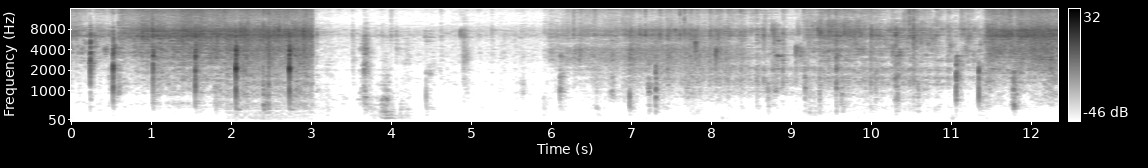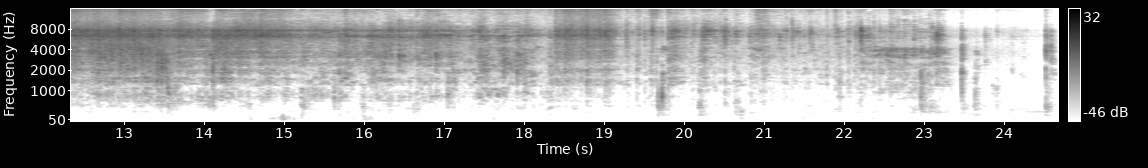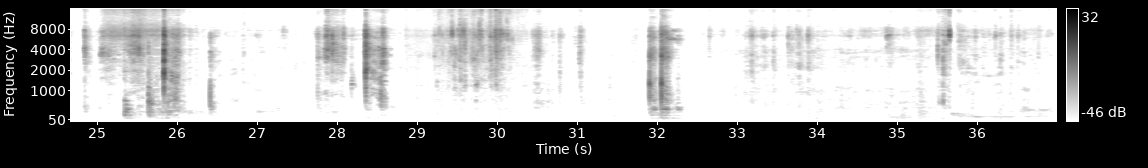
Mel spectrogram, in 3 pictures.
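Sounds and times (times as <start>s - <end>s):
food sizzling in hot oil: 0.0s - 3.1s, 4.7s - 23.8s, 25.1s - 26.1s.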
